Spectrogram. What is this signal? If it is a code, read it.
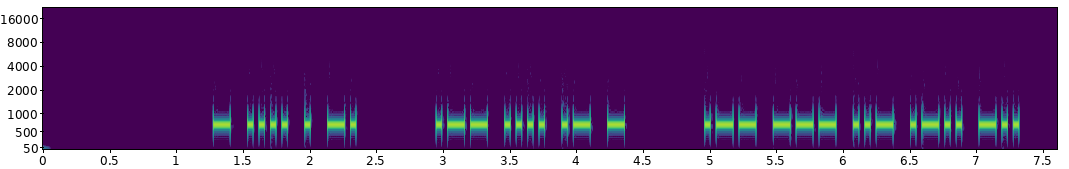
Morse code, heard as a keyed tone, about 27 wpm, 700 Hz. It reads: THEN WHAT WOULD
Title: 2x Word-Spacing - Sentences from Top 400 Words - 28wpm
